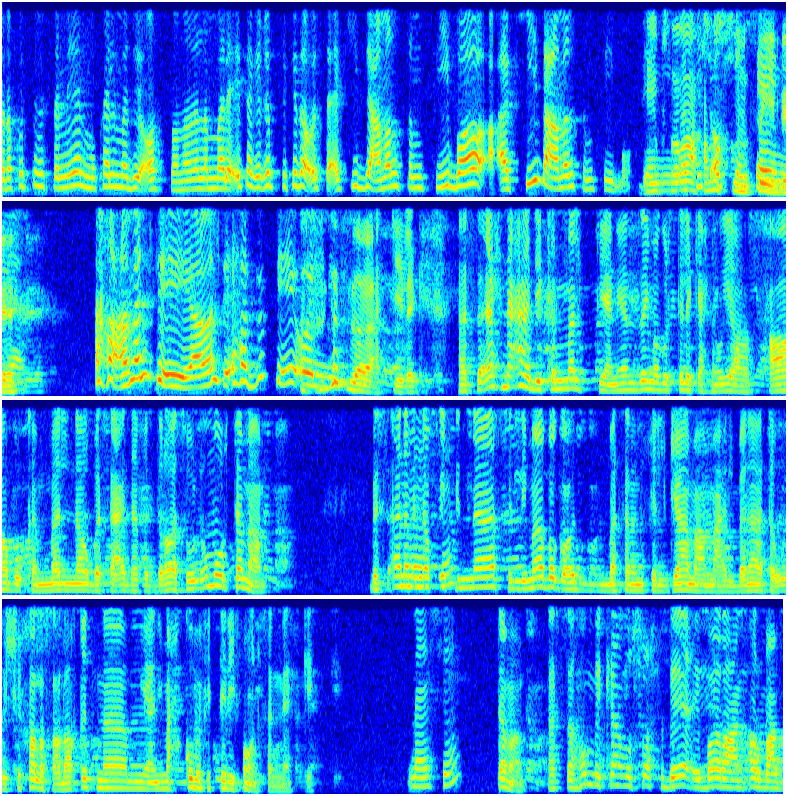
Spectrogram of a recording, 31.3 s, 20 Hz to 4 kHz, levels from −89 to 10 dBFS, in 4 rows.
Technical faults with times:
0.00-31.34 echo with no canceller

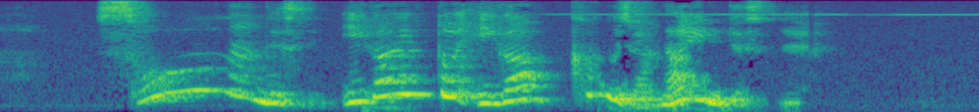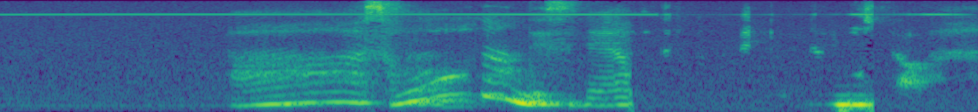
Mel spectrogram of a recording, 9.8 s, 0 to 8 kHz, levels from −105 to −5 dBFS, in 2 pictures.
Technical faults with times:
1.82-2.08 other side's voice leaking through
2.98-3.06 other side's voice leaking through
3.03-3.19 speech suppressed in double talk
3.41-3.52 other side's voice leaking through
3.84-4.15 speech suppressed in double talk
8.07-9.69 speech suppressed in double talk
9.14-9.29 other side's voice leaking through

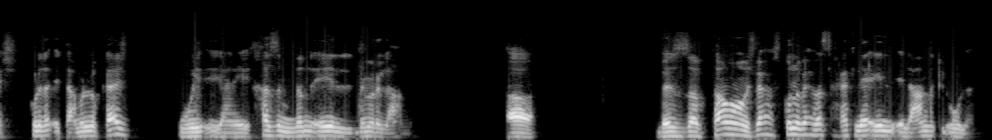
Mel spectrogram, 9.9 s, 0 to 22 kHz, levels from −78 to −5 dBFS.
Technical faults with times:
0.00-9.93 filter restarted on every block

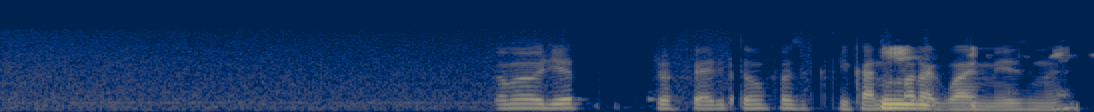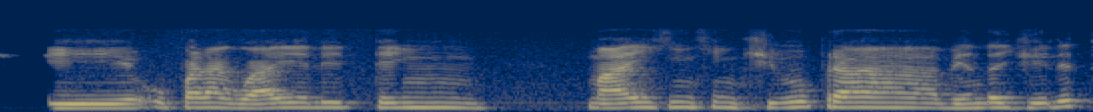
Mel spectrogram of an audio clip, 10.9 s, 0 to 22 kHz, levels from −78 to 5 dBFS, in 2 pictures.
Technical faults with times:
2.87-3.27 background gated by the echo canceller
3.63-3.69 echo leak
3.69-3.99 background gated by the echo canceller
4.31-5.74 speech suppressed in double talk

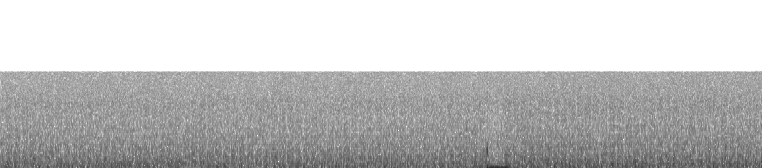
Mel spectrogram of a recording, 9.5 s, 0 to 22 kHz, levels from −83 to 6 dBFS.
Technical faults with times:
none

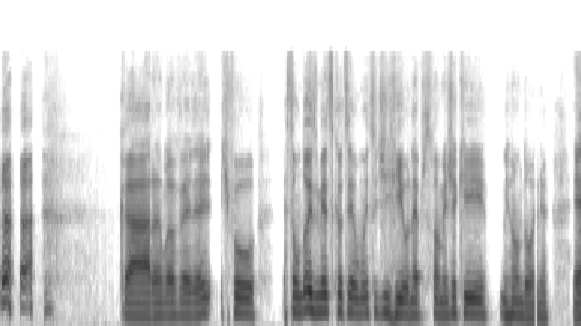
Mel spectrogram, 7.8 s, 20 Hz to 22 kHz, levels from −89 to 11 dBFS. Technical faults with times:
7.13-7.17 gap at a join of encoded pieces

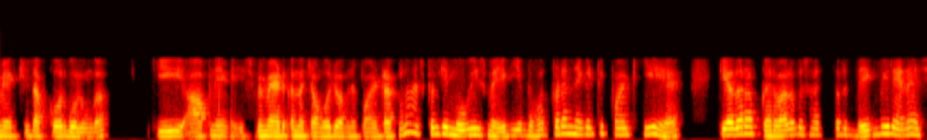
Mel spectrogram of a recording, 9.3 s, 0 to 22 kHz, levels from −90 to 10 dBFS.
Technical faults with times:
2.19-2.22 packet loss with last packet repeated

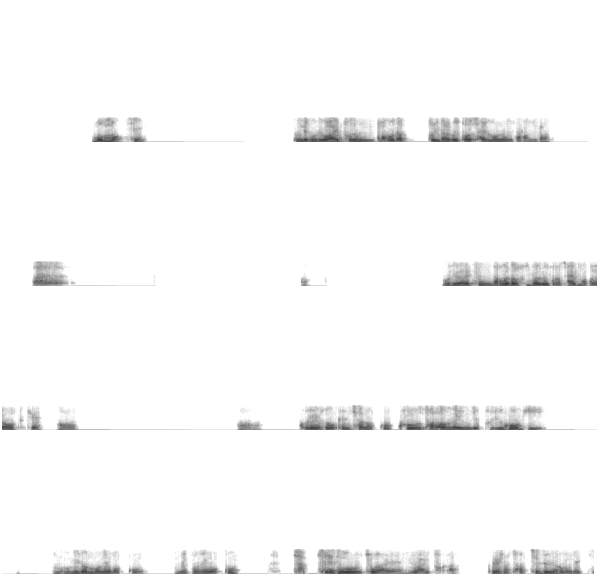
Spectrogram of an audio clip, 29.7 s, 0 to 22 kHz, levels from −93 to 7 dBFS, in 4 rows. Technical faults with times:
0.00-29.71 RealAudio 14.4 codec

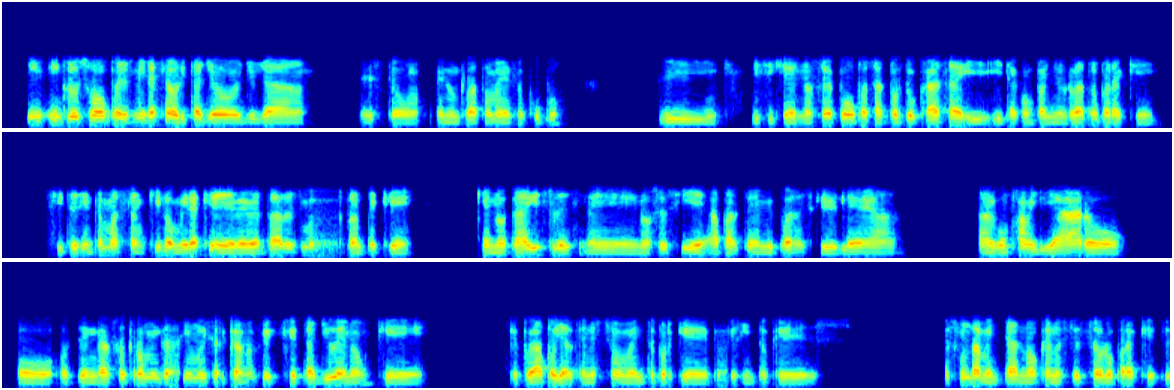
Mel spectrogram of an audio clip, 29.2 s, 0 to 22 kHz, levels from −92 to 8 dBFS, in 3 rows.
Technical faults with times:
0.00-29.24 G.729 codec
4.26-4.32 VoIP packet loss concealed by the speech codec
12.34-12.59 VoIP packet loss concealed by the speech codec
17.63-17.69 VoIP packet loss concealed by the speech codec
20.89-21.01 VoIP packet loss concealed by the speech codec
25.49-25.57 VoIP packet loss concealed by the speech codec

